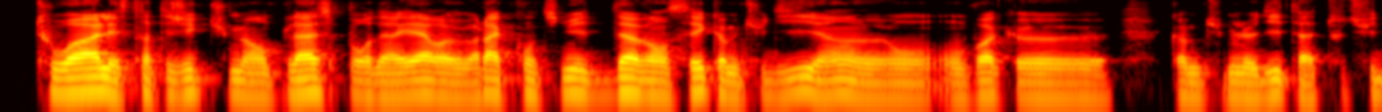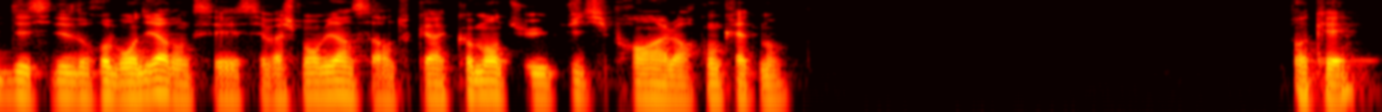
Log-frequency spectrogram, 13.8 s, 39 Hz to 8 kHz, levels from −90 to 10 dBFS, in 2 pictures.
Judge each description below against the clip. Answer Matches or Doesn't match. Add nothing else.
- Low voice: Matches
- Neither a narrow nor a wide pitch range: Doesn't match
